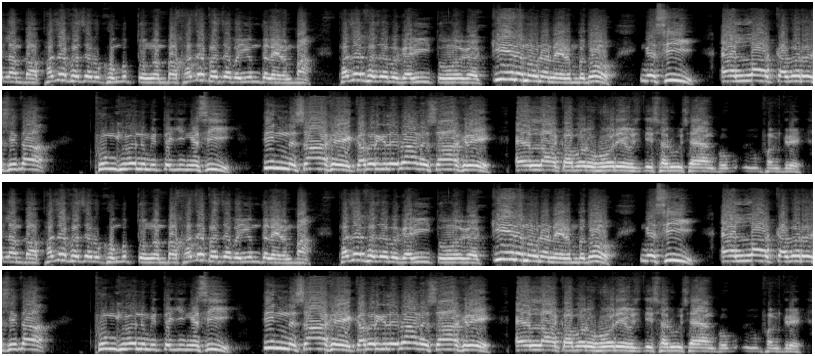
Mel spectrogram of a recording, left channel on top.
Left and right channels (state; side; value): identical; both; correlation 1.00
